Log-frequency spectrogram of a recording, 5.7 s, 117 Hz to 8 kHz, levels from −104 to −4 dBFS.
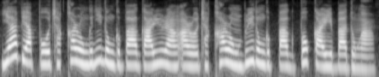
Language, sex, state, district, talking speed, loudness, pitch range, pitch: Garo, female, Meghalaya, West Garo Hills, 135 wpm, -15 LUFS, 220-260 Hz, 235 Hz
